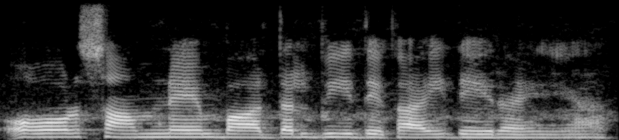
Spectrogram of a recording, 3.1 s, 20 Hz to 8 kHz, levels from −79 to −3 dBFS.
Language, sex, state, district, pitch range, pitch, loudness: Hindi, female, Uttar Pradesh, Shamli, 185-200 Hz, 195 Hz, -16 LUFS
